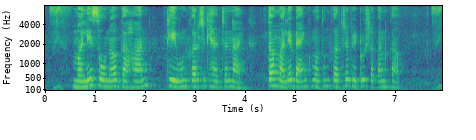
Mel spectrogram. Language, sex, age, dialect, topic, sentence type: Marathi, male, 31-35, Varhadi, banking, question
